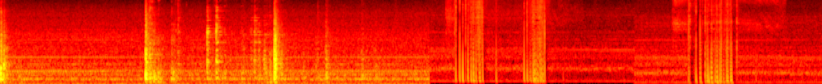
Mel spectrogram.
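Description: Steel parts clinking and knocking against a steel welding table and clamps as they are fitted into a corner jig, a few sharp knocks in the first few seconds. Then three short bursts of arc welding, tacking the pieces together.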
